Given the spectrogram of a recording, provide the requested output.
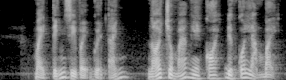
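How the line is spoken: Soft worried question. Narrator (Vietnamese): bà hỏi khẽ

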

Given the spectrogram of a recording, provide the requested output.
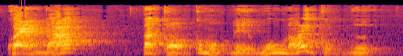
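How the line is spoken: Cold loud shout. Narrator (Vietnamese): Chí Tôn lạnh lùng quát lớn

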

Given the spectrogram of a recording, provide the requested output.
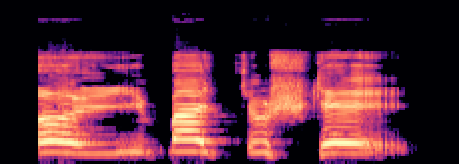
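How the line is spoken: Moaning, slightly calmer. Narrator (Russian): застонала щука, но уже чуть спокойнее

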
